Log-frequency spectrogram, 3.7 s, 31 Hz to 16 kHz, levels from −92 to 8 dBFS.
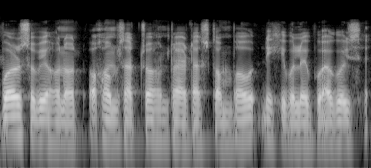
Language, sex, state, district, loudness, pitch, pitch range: Assamese, male, Assam, Kamrup Metropolitan, -17 LUFS, 90 Hz, 85-95 Hz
